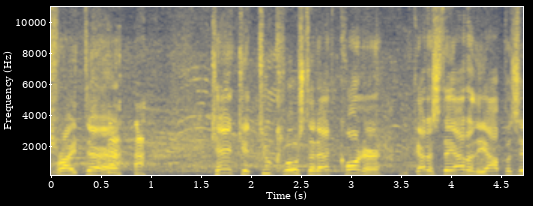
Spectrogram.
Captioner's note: laugh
